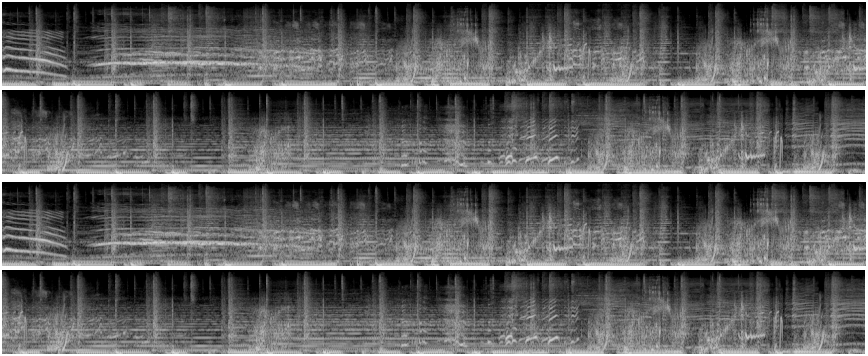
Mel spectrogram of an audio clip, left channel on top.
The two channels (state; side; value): identical; both; correlation 1.00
